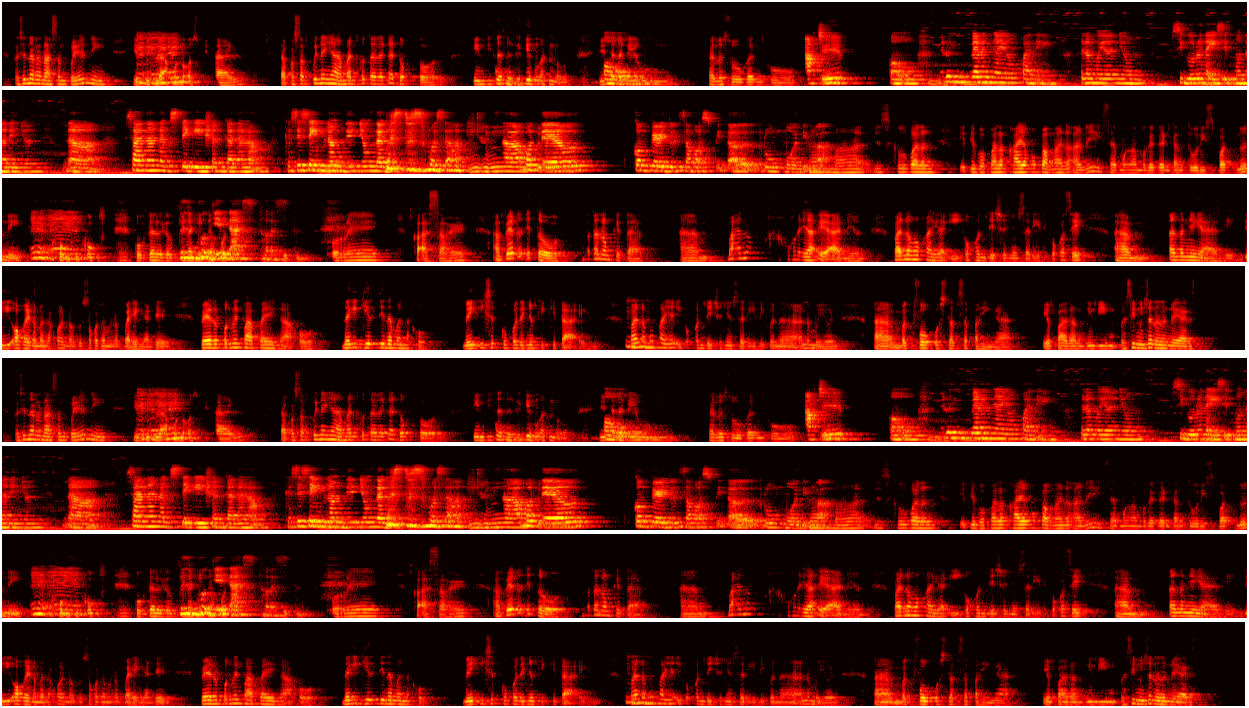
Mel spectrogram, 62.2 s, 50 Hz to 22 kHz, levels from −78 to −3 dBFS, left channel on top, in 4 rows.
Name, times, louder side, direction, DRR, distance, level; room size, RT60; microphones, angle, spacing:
voice 1, 0.2-1.3 1.6-3.0 3.5-5.5 5.9-8.4 8.8-9.9 10.2-10.5 11.6-12.0 19.5-20.0 21.4-22.8 25.6-27.2 27.5-31.4 31.7-33.9 34.4-35.0 35.2-35.8 36.3-36.9 37.3-38.1 38.5-39.1 39.6-40.5 40.8-44.6 45.0-50.6 50.9-52.0 52.4-54.1 54.5-57.2 57.6-59.3 59.7-61.6, left 2 dB, 25° left, 9 dB, 0.4 m, -37 dB
voice 2, 1.7-2.2 6.2-6.4 7.5-8.1 10.0-10.4 11.1-13.1 13.5-14.3 14.6-16.0 16.3-22.8 23.5-25.9 31.5-32.1 33.3-34.6 35.2-35.3 54.5-54.8, left 1 dB, 75° left, -1 dB, 2.0 m, -31 dB
sound 1, 11.4-17.3, left 1 dB, 55° left, 2.5 m, -47 dB
5.4 x 4.5 x 6.0 m, 0.66 s
head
